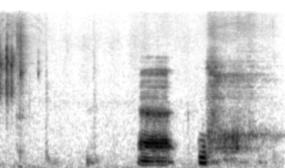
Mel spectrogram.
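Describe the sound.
A voice imitates heavy, rasping breathing: a loud voiced wheeze, a short pause, then a longer huffing exhale after some faint hissy breaths.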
